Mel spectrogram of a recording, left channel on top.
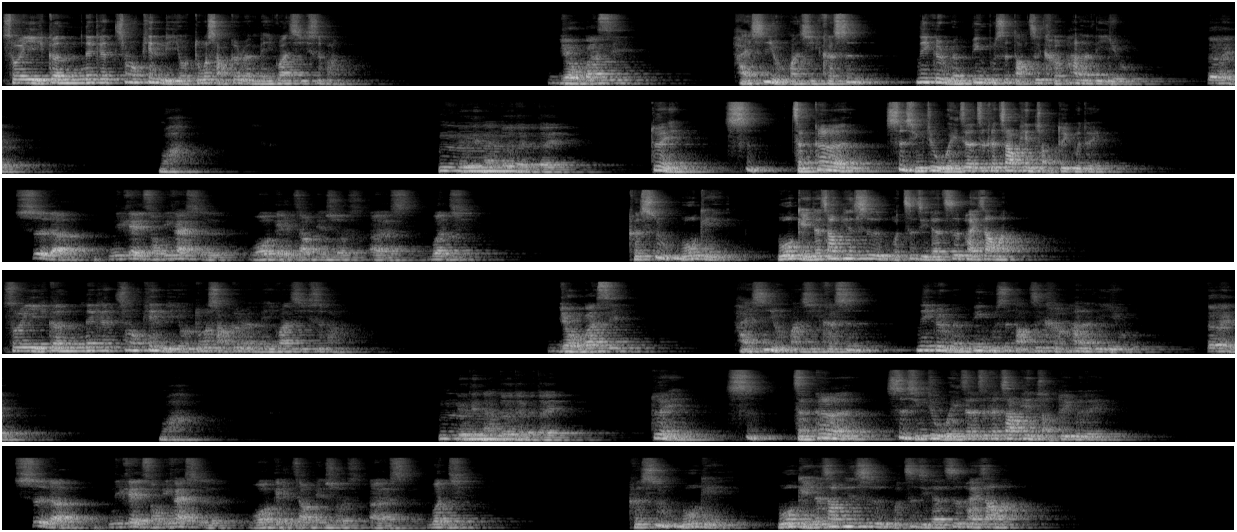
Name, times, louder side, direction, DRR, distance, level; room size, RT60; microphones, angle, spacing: voice 1, 0.0-3.4 7.3-8.7 9.1-11.3 13.9-14.2 16.7-17.6 18.8-19.3 19.6-23.4 30.9-32.0 32.4-34.8, left 2 dB, 60° left, 4 dB, 0.6 m, -23 dB
voice 2, 5.5-6.3 12.0-12.4 16.9-17.9 24.8-25.4 25.7-29.3, left 1 dB, 50° right, -5 dB, 1.5 m, -26 dB
4.5 x 2.8 x 3.9 m, 0.99 s
head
